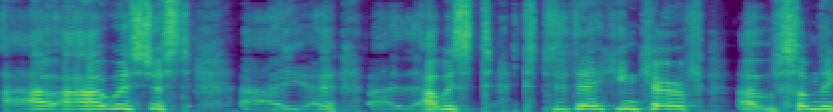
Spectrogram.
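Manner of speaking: thin, reedy, stuttering voice. Narrating overheard voices, answering an order to get back to work: thin, reedy, stuttering voice. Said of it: "thinner, reedier voice stutters its way in response".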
